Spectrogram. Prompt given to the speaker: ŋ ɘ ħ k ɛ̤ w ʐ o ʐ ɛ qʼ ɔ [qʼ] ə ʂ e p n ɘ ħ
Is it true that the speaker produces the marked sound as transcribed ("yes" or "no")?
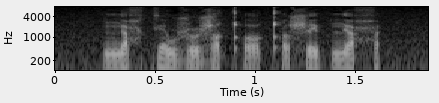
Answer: yes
